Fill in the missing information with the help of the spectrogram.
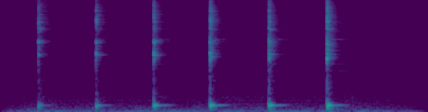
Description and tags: glass jar tap palm
a large glass jar being patted by a palm
glass, tap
